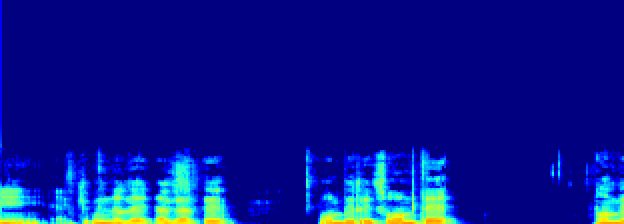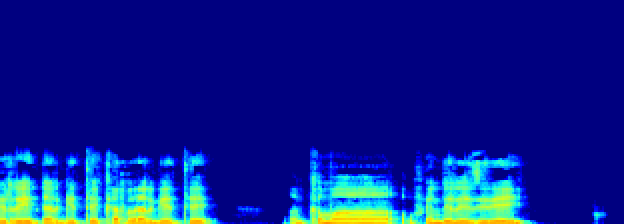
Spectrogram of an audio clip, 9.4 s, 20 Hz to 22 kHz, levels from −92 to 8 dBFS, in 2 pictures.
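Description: From start to finish the speech sounds rough and grainy, with a hiss-like fill between the harmonics and a thin, somewhat synthetic top band. This is likely low-delay AAC compression of the AAC-ELD kind, at a damage level that fits a bitrate near 32 kbps. It codes about 500 frequency lines a frame with a low-delay window, and at this low rate noise fills the gaps between the harmonics. That tells it apart from ordinary band-limiting, which only dulls the top, and from long-frame codecs, which smear attacks instead.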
